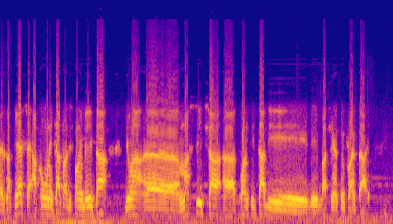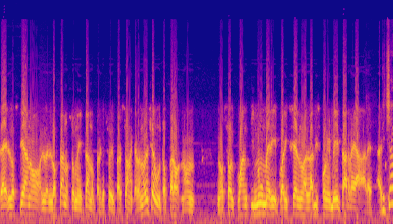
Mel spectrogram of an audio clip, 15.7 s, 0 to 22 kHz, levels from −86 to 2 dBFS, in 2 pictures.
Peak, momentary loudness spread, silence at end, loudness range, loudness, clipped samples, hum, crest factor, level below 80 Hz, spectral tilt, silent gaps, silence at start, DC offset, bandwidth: 0 dBFS; 5 LU; 0 s; 2 LU; -9 LUFS; under 0.1%; none; 8 dB; -38 dBFS; -6 dB/octave; none; 0 s; 0.2%; 12 kHz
